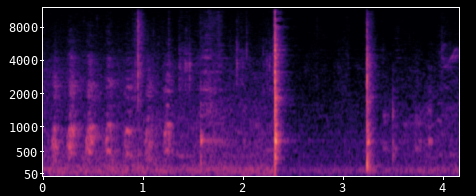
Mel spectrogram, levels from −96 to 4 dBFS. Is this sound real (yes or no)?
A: yes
